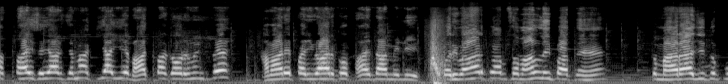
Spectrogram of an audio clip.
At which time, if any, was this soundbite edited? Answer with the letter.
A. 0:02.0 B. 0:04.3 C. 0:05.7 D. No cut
B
